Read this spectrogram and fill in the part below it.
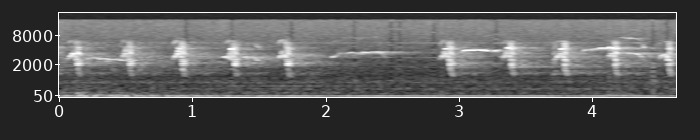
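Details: Peregrine falcon chicks, one older and one younger, beg during a feeding by the adult female at a nest in Orange, New South Wales, 9 October 2022. Short, sharp, high squeaks repeat about twice a second with a brief drawn-out whistle, over low hum.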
